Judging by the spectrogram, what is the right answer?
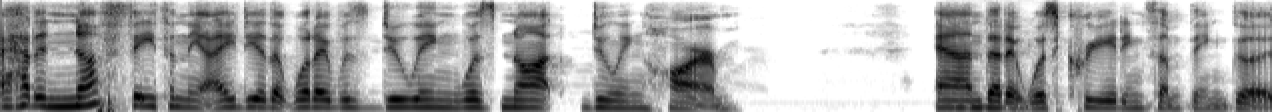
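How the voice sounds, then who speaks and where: In a plain, everyday voice, a woman speaks at a fairly quick pace with fairly even intonation. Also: medium pitch for a woman. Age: 50s. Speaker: marriage therapist. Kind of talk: interview.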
